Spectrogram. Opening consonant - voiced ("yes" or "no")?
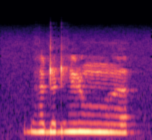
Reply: yes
